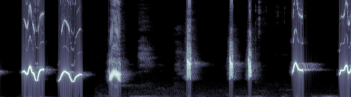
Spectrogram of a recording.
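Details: Silver-eared mesia giving wavy, rising-falling whistles and a harsher note, then several short sharp chips and two more whistles.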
